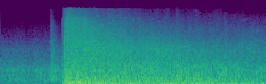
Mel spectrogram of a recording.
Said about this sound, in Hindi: लगातार विस्फोटों से शिवालिक की पहाड़ियां गूंजने लगी एक साथ कई सुरंगों को बनाने के लिए सैकड़ों मजदूर और टेक्नीशियन दिन रात पसीना बहा रहे थे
